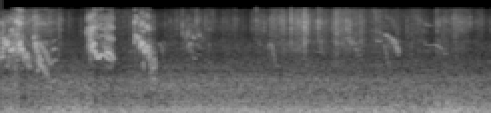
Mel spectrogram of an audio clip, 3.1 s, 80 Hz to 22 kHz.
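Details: Sparrows coming to be fed at a Tenmangu shrine on 7 January 2021: a few sharp high chirps in quick succession early on, then fainter scattered chirps over a steady low rumble of background noise.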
